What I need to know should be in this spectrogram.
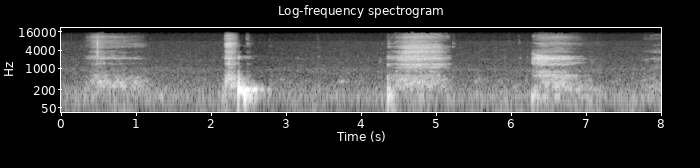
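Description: A man laughs softly over an online call.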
